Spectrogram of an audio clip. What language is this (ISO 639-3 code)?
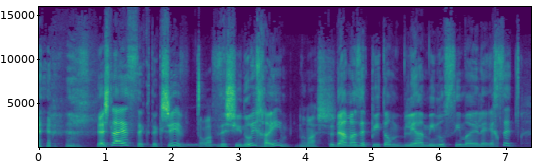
heb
